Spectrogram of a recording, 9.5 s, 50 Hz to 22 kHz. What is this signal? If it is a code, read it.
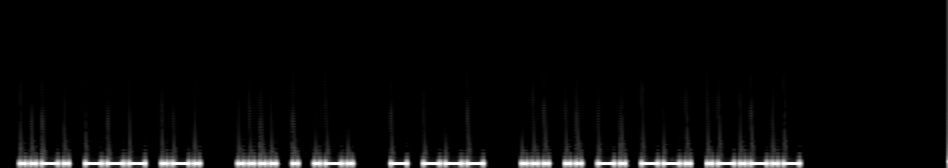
Morse code, heard as a keyed tone, about 22 wpm, 700 Hz. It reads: FOR HER TO SING.
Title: Sentences from Top 1000 Words - Review Part 2 - 22wpm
